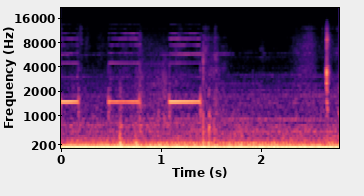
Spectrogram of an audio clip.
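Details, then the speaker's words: 2004 Mazda RX8 rotary that sat for years, with new coils, plugs, wires and starter plus fluid flushes: a smooth, steady cold-start fast idle at 1700 rpm, coolant 22 degrees, beeping in background; engine light suspected secondary air pump. "all right we're reading here RPMs or revs are at 1700 right now because it's cold start"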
